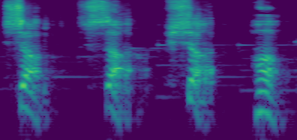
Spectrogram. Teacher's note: मुह से हवा निकल रहा है इसलिए इसका नाम उष्म व्यंजन दिया गया है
